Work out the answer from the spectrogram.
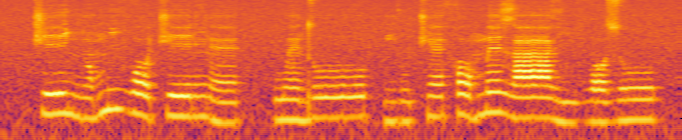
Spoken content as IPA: t͡ʃ eː˦ ɲ ɔ̃˧ m i˦ v ɔ˦˨ t͡ʃ eː˧ ɾ ĩ˧ ɾ ɛ̃˧ | w ɛ̃˧ d oː˦ | j u˨ t͡ʃ ɛ̃˧ h ɔ˦˨ m ɛ˦ ɣ aː˧ ɣ i˨ v ɔ˧ z o˦

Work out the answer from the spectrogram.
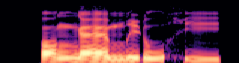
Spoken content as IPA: ɒ ŋ æ m i ɽ u h i

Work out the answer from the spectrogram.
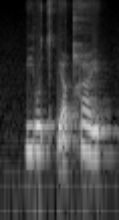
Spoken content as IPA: j o t͡sʼ ḛ qʰ e

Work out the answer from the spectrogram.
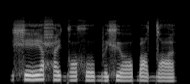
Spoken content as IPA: x eː ħ e ɡ ɔ x o b ɘ xʲ ɔː ɓ ɐ dˤ ɐ

